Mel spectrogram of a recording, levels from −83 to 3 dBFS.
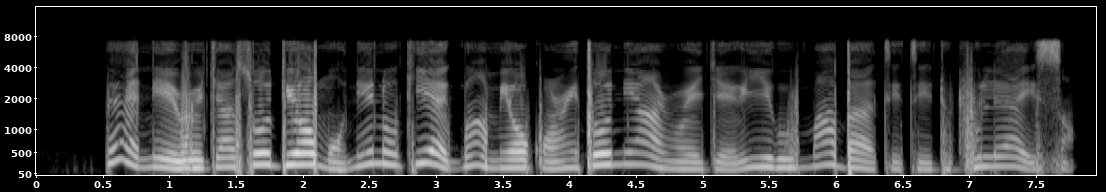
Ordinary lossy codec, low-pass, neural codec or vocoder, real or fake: Opus, 64 kbps; 7.2 kHz; none; real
